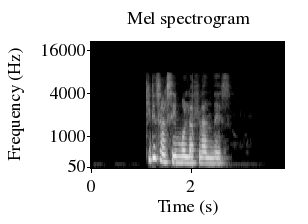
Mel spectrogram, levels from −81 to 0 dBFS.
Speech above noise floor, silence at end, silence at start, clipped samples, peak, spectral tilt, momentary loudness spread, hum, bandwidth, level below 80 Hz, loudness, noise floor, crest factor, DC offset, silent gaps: 66 dB; 1.15 s; 1.1 s; under 0.1%; -2 dBFS; -7 dB/octave; 8 LU; none; 8 kHz; -60 dBFS; -16 LUFS; -81 dBFS; 16 dB; under 0.1%; none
